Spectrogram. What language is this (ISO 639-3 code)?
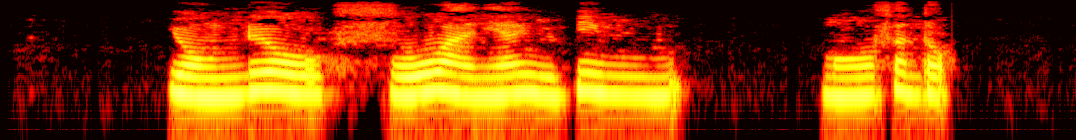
zho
